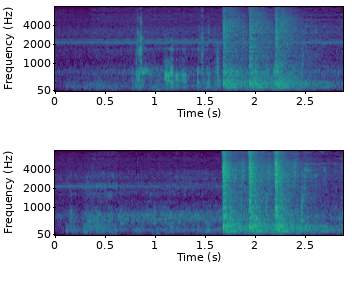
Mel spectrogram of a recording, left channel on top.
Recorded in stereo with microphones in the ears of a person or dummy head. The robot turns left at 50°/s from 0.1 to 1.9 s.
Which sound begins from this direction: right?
A gunshot, at 1.7 s.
